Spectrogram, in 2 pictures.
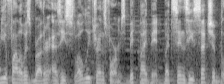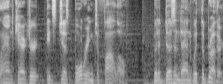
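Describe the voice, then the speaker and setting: A man narrating a scripted video game review in an opinionated, critical manner. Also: mid-range voice. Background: faint background music.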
